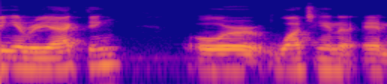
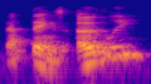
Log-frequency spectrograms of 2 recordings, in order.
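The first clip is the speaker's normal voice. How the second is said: higher-pitched animal's idle verdict; unbothered animal; 8 semitones higher than usual. Retold or imitated. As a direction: lightly voice an animal sizing someone up. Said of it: "and they're like".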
